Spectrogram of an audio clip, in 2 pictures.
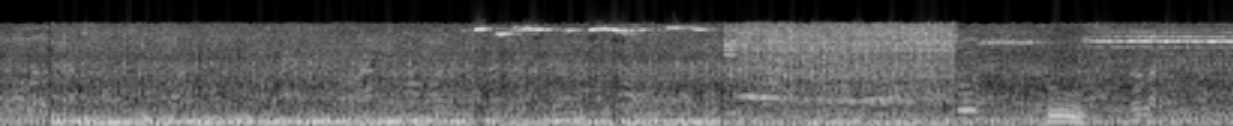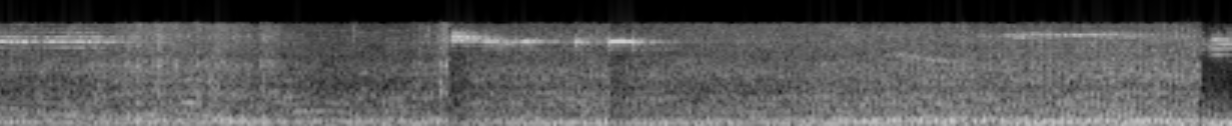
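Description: Motorcycle engines hum as they ride along a street.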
